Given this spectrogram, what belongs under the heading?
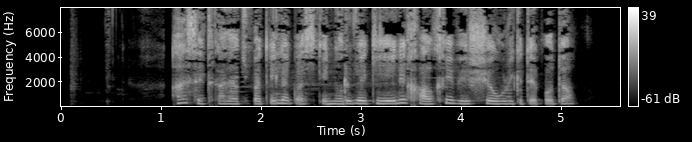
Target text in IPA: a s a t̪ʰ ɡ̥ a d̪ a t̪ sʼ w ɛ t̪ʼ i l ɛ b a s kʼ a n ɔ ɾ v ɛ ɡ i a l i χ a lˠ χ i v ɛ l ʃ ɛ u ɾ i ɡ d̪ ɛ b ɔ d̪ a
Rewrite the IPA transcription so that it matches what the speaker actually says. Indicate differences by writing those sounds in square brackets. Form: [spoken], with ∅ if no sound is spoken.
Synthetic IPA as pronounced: a s [ɛ] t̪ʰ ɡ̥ a d̪ a t̪ sʼ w ɛ t̪ʼ i l ɛ b a s kʼ [i] n ɔ ɾ v ɛ ɡ i [ɛ] l i χ a lˠ χ i v ɛ [ɾ] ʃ ɛ u ɾ i ɡ d̪ ɛ b ɔ d̪ a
